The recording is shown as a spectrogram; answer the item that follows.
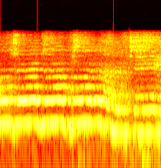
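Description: A high female voice singing a slow Indian classical melody, holding one note with small ornamental turns and then gliding down to a lower note about one and a half seconds in.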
